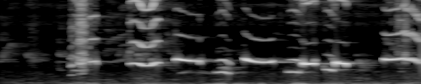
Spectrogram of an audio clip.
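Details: Oriental magpie-robin song used to stimulate other magpie-robins to sing: loud, clear whistled notes, some rising and falling, in short phrases separated by brief pauses.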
